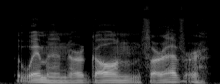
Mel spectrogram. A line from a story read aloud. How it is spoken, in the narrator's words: Gannon said, his voice heavy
